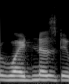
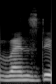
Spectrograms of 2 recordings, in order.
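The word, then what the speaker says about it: Wednesday: ज्यादातर गलती करते हैं यहां पर वेडनेसडे बोलने में वेडनेसडे की डी बोल रहे हैं पूरे हक के साथ की डी यहां पर आएगा नहीं गलत रहता है वो उच्चारण प्रोनंसिएशन रंग है वेनसडे होता है हैंडसम नहीं हैंडसम होता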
